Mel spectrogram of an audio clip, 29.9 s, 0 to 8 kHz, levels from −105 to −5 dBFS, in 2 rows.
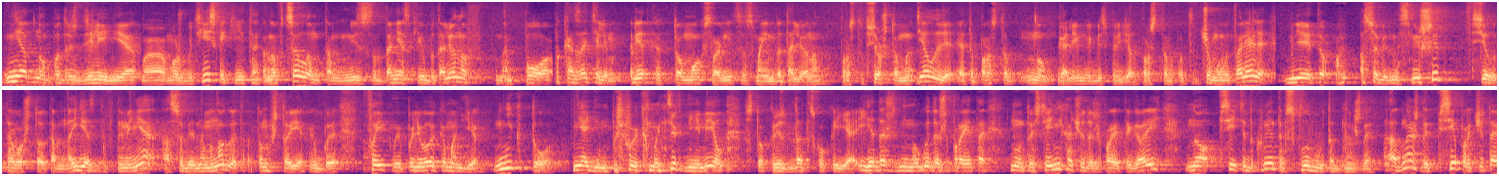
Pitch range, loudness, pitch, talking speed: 115-155 Hz, -16 LUFS, 130 Hz, 205 wpm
